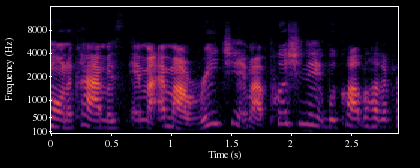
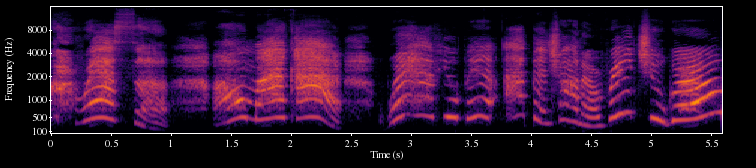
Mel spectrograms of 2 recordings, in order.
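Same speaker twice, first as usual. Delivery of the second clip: very high, fake gushing enthusiasm; 12 semitones higher than usual. Retelling someone coming in and greeting her: imitating fake excitement. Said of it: "just the fakeness".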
